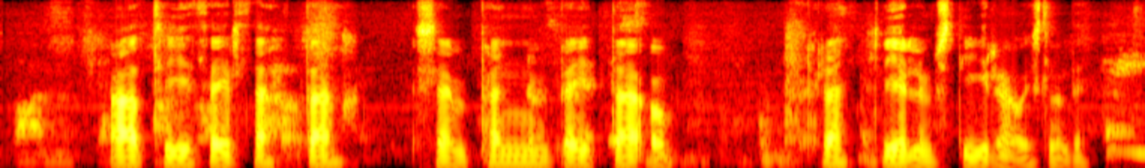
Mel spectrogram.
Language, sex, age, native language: Icelandic, male, 30-39, Icelandic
